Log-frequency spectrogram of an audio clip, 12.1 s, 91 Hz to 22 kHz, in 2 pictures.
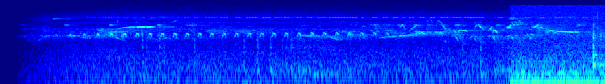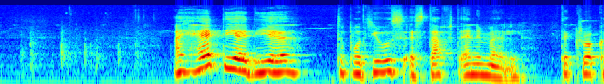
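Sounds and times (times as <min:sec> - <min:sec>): gliding whistled bird calls: 0:00.2 - 0:07.8, 0:09.0 - 0:09.4
rapid bird chirps: 0:00.4 - 0:08.2, 0:09.0 - 0:09.5
low steady room hum: 0:05.1 - 0:12.0.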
